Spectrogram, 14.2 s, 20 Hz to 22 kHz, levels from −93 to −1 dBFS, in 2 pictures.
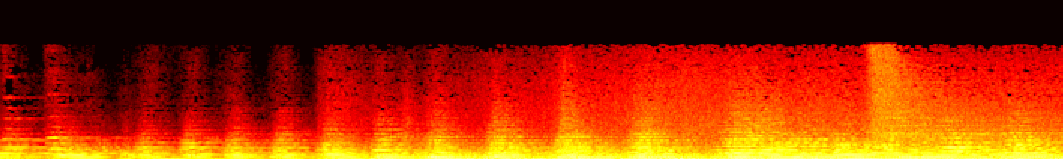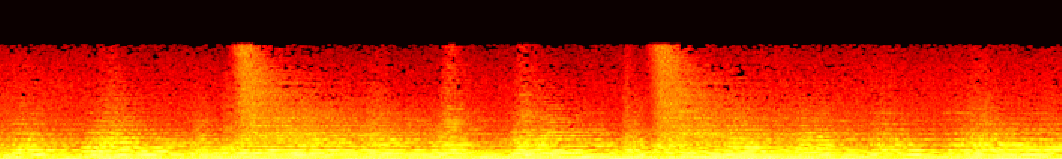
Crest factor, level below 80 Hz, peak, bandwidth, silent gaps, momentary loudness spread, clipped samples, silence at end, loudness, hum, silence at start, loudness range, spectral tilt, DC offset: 12 dB; -36 dBFS; 0 dBFS; 16 kHz; none; 9 LU; under 0.1%; 0 s; -14 LUFS; none; 0 s; 3 LU; -6 dB/octave; under 0.1%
